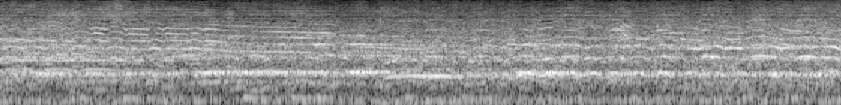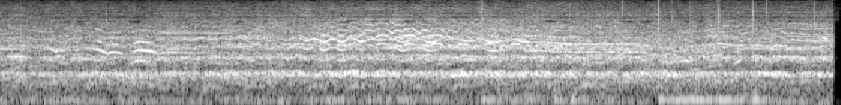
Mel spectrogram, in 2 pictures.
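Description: A large street crowd cheers and shouts as the president travels from the airfield to the presidential residence in the town centre, a loud continuous roar of voices with whistles and higher cries rising over it.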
